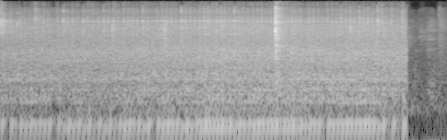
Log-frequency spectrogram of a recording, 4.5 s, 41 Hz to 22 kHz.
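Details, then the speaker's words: Caterham Super Seven 1600GT Sprint, 27 years old, running: a loud, deep exhaust rumble with an uneven, coughing pulse because the muffler's wool packing is burnt. Exhaust smells, so an off fuel mixture or oil burning is suspected. "中のウールが焼けているからうるさいですね"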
